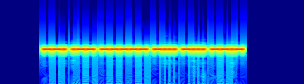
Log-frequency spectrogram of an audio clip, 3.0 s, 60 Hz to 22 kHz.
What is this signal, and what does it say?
Morse code, heard as a keyed tone, about 52 wpm, 700 Hz. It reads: GW0BBQ
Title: DXCC-100 Call Signs - 6 Characters - 50wpm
